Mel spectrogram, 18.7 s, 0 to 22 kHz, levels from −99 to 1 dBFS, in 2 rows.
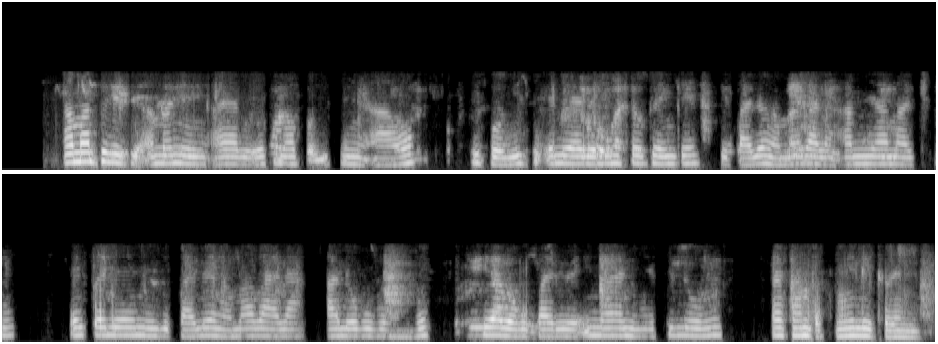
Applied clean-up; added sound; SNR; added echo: none; none; none; none.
